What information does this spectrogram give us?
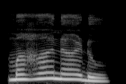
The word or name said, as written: ಮಹಾನಾಡು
